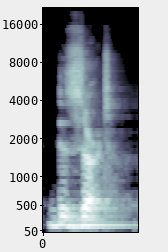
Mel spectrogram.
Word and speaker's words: dessert: with a Z sound we stress the second syllable dessert this word refers to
